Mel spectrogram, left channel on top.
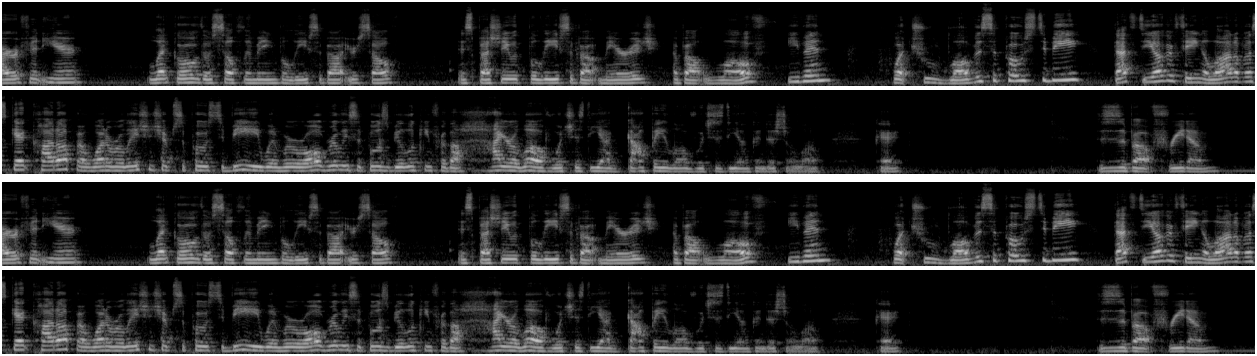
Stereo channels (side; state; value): both; identical; correlation 1.00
